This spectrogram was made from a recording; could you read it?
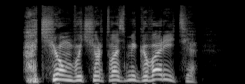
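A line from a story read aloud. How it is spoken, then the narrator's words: Shouted. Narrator (Russian): крикнул я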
